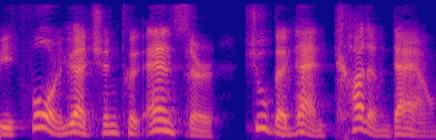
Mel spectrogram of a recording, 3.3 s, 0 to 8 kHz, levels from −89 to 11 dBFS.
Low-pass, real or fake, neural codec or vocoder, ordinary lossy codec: 7.2 kHz; fake; codec, 16 kHz, 0.8 kbps, ZipCodec; AAC, 32 kbps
